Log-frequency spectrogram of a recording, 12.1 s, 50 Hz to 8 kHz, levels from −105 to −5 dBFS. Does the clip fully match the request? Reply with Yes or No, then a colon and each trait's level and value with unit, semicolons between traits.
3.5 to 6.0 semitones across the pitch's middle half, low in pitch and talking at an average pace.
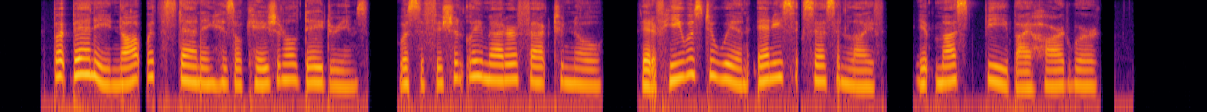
No: average, 3.9 semitones; high, 195 Hz; average, 150 wpm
